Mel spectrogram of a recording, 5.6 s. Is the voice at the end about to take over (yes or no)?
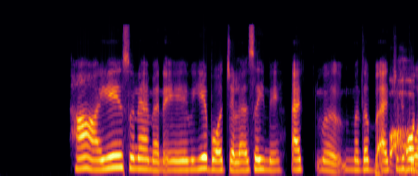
yes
